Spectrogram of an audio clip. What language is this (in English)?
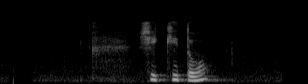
Bangla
